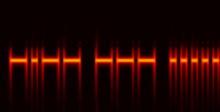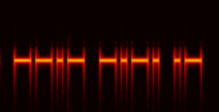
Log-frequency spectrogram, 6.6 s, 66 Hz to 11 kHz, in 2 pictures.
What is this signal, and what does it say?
Morse code, heard as a keyed tone, about 15 wpm, 700 Hz. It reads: YO5QCA
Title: DXCC-100 Call Signs - 6 Characters - 15wpm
